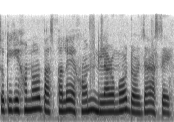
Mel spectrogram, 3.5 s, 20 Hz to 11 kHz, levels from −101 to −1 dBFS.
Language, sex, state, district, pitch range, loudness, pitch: Assamese, female, Assam, Sonitpur, 215-245 Hz, -14 LUFS, 230 Hz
